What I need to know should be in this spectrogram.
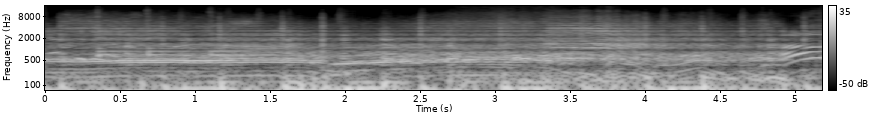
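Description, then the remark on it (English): A car doing a burnout at the Burnout Boulevard event: the engine roars loudly and steadily for several seconds, revving higher near the end, while tires squeal in a sustained screech throughout. Nobody speaks. “Whatever you do, go have fun, do a burnout, put on a show, but don't tear your car up. He tore the hell out of it.”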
